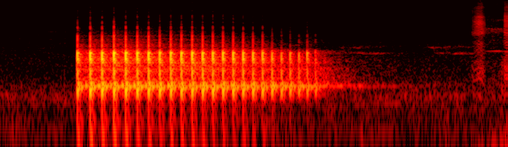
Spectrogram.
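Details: A Pileated Woodpecker in a Kentucky forest drums on a tree: one rapid, even roll of about fifteen knocks a second, lasting under two seconds and fading at the end. A brief faint rustle follows.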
